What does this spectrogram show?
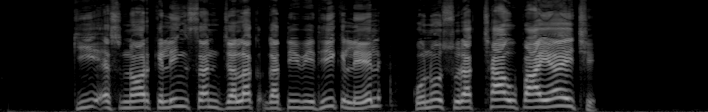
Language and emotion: Maithili, fearful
